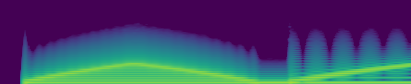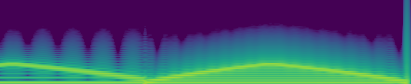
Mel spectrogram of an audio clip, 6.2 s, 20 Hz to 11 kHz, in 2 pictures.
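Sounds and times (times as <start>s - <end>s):
resonance sweep: 0.2s - 6.1s.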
